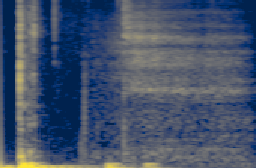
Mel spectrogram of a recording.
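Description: A few keystrokes on a computer keyboard in the first second, then faint room tone.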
